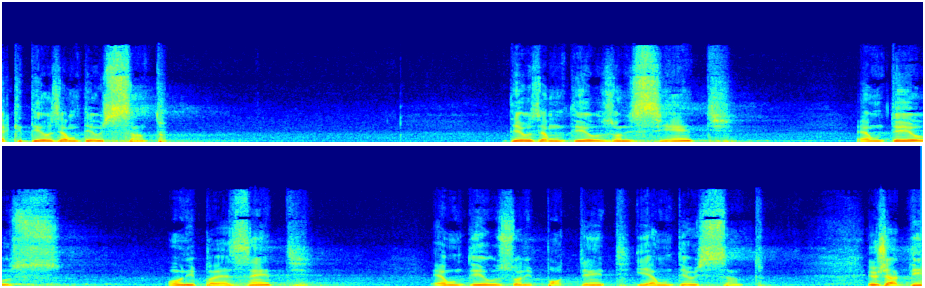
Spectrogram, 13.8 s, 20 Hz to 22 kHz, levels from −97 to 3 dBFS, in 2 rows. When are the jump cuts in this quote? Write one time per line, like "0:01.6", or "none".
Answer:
none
